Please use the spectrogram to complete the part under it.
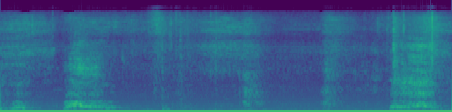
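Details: Female pet dog indoors, sneezing while playfully attacking her blanket; three short, noisy bursts of breath near the start, at about one second and near the end, with low rough growl-like rumbles between.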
